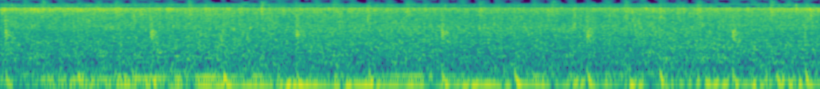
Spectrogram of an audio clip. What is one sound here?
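Water rushes and churns through a channel.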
